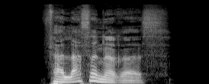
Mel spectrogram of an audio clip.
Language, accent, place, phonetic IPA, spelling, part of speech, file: German, Germany, Berlin, [fɛɐ̯ˈlasənəʁəs], verlasseneres, adjective, De-verlasseneres.ogg
- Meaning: strong/mixed nominative/accusative neuter singular comparative degree of verlassen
